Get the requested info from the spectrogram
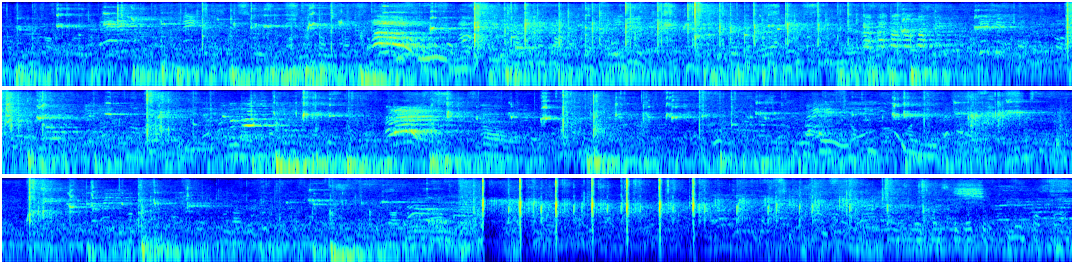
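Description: A badminton rally: racket strikes on the shuttlecock and shoe squeaks on the court floor, with voices in the hall. Near the end the rally has stopped, and a short run of quick hand claps follows.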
